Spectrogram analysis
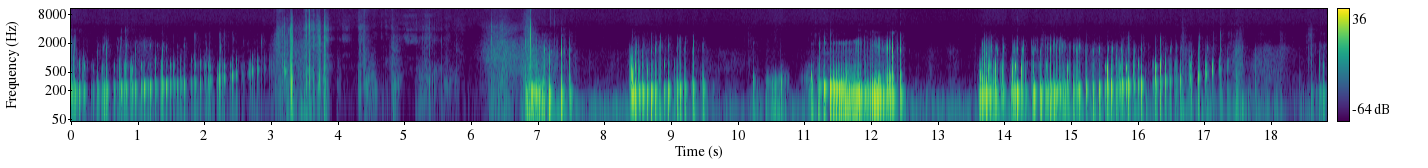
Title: hungry belly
